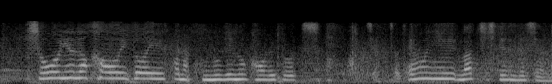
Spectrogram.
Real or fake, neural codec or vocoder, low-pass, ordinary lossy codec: fake; codec, 16 kHz, 0.5 kbps, FunCodec, trained on Chinese and English, 25 frames a second; 7.2 kHz; Opus, 16 kbps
